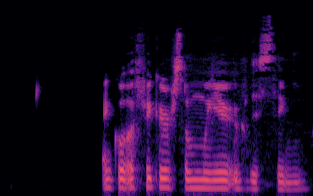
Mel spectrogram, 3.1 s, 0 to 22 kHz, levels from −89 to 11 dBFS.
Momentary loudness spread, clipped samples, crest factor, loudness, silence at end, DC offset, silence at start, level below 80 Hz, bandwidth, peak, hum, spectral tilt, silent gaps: 9 LU; under 0.1%; 18 dB; -30 LUFS; 0.1 s; under 0.1%; 0.35 s; -74 dBFS; 16 kHz; -14 dBFS; none; -3.5 dB/octave; 0.61-0.82 s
